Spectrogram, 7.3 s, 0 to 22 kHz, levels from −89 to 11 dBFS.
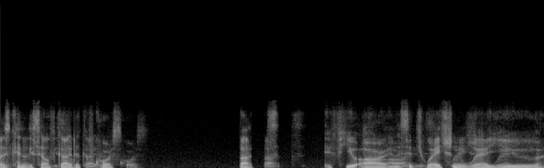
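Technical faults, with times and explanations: Throughout, echo with no canceller: every phrase of speech returns roughly a third of a second later, about 13 dB quieter and thinner, because the far end's loudspeaker feeds its microphone and nothing removes that loop before the audio travels back across the network.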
